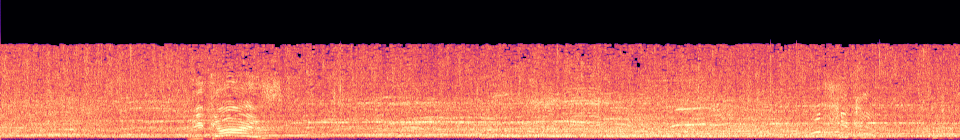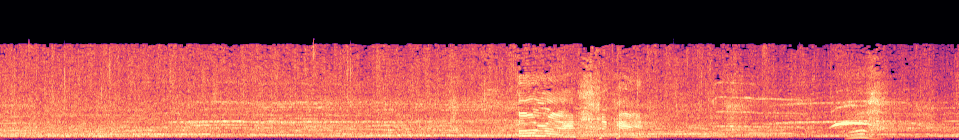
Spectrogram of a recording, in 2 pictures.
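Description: A large crowd cheers and screams loudly in a big echoing hall.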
